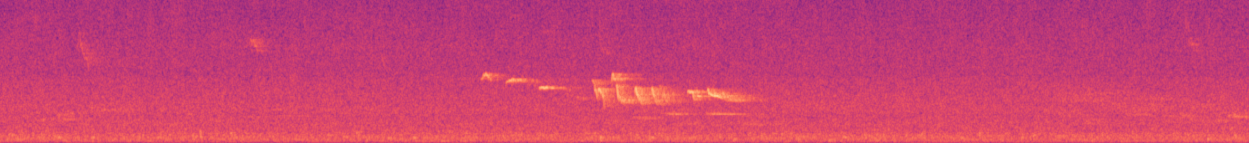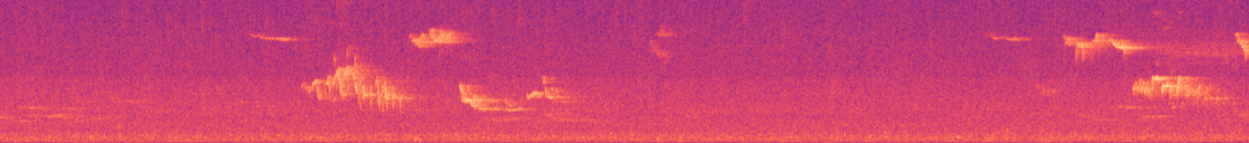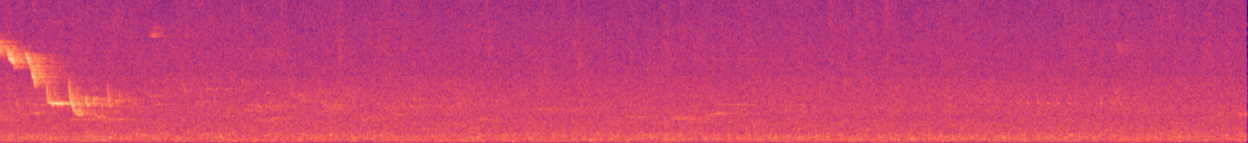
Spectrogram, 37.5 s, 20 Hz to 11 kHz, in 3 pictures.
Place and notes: Surjoux, France - Near the river
At the end of this path, there's a big fall called Le Pain de Sucre. In french it means the sugar bread. It's because there's an enormous concretion like a big piece of sugar. Here the sound is the quiet river near the fall, with discreet birds living near the river.
13 June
